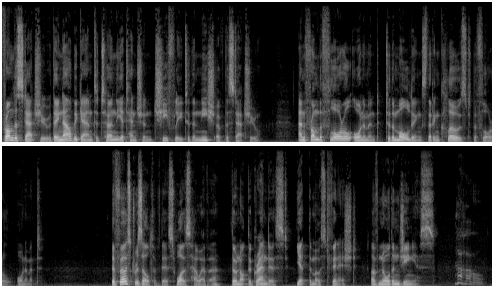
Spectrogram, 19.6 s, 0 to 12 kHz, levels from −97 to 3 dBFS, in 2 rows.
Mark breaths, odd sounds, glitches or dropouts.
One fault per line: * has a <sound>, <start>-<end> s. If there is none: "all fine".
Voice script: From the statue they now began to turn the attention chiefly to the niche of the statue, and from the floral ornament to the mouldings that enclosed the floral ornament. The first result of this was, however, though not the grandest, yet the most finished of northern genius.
* has a laugh, 18.8-19.5 s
